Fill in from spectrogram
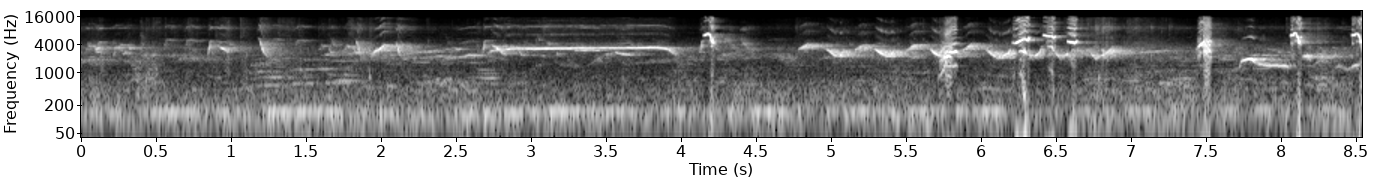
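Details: Female Oriental magpie-robin, used as a lure to prompt silent males to sing, gives varied high whistles, rising slurs and scratchy notes in quick, irregular bursts, with sharp clicks and a low steady hum underneath.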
